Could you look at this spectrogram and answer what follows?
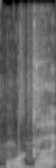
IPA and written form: ˈɔrkə (Orca)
